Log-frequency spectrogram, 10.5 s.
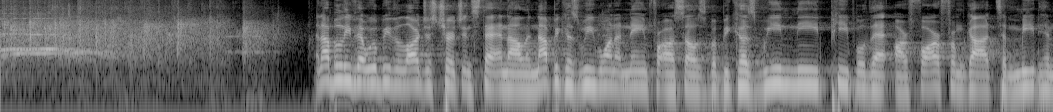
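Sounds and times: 
audience clapping: 0:00.0 - 0:03.1
speech: 0:03.2 - 0:10.5.

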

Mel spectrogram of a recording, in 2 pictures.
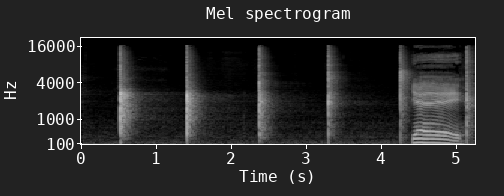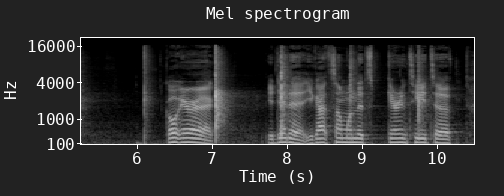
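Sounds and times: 
hands clapping: 0:00.4 - 0:03.6, 0:04.2 - 0:05.4, 0:06.0 - 0:09.0, 0:09.6 - 0:10.0
speech: 0:04.4 - 0:05.2, 0:06.4 - 0:07.1, 0:07.7 - 0:10.3.

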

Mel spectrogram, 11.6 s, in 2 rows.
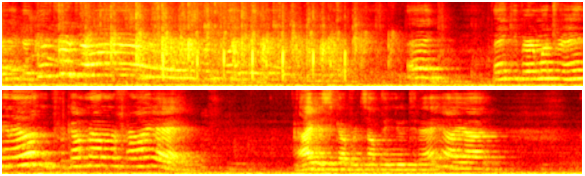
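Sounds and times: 
audience clapping: 0:00.0 - 0:04.9
speech: 0:05.0 - 0:07.8, 0:08.8 - 0:10.8.

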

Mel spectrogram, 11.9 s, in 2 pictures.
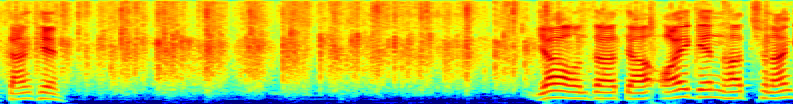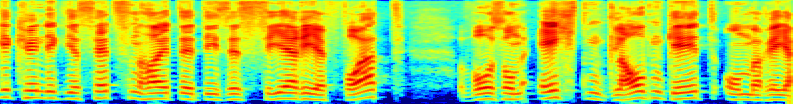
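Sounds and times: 
audience applause: 0:00.0 - 0:06.0
speech: 0:00.1 - 0:00.6, 0:04.0 - 0:11.8.

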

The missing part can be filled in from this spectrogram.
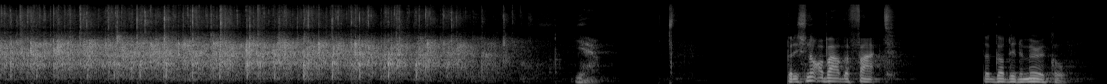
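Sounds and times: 
audience clapping: 0:00.0 - 0:05.6
speech: 0:07.9 - 0:09.0, 0:09.8 - 0:10.8.

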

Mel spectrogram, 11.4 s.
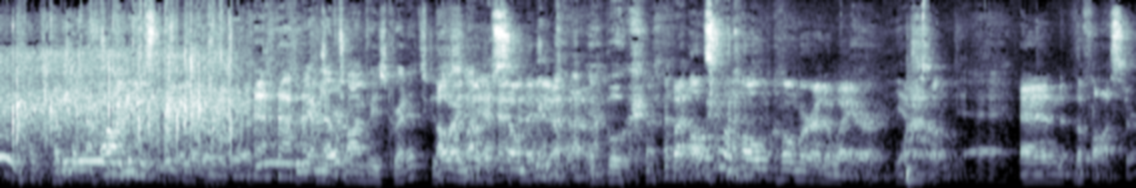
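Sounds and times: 
applause sound effect from button: 0:00.0 - 0:03.4
speech: 0:00.6 - 0:01.8, 0:03.0 - 0:11.3
laughter: 0:04.7 - 0:07.8.

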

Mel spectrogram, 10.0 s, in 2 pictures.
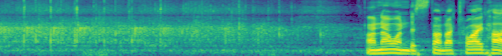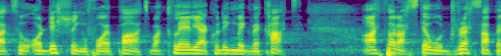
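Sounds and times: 
audience applause: 0:00.0 - 0:03.5
speech: 0:03.7 - 0:10.0.

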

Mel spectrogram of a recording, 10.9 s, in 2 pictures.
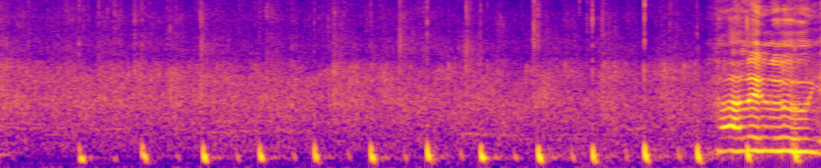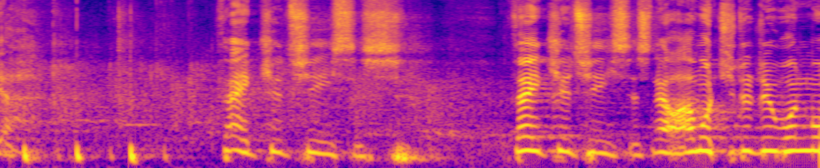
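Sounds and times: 
audience hand clapping: 0:00.0 - 0:08.6
speech: 0:04.8 - 0:05.8, 0:07.0 - 0:10.9.

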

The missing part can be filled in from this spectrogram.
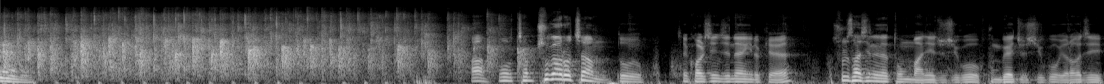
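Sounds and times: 
applause: 0:00.0 - 0:05.4
speech: 0:04.7 - 0:11.0.

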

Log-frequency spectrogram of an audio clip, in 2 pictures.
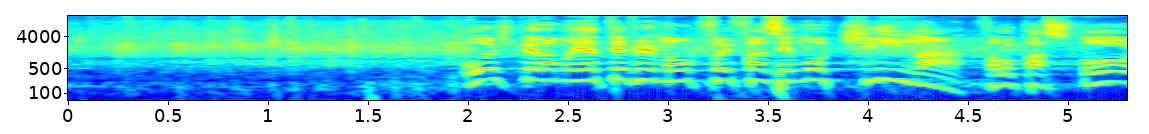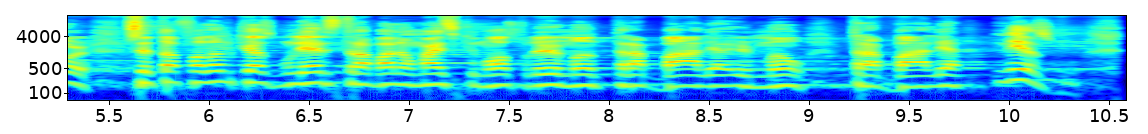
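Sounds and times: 
audience applause: 0:00.0 - 0:05.4
speech: 0:02.0 - 0:10.5.

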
